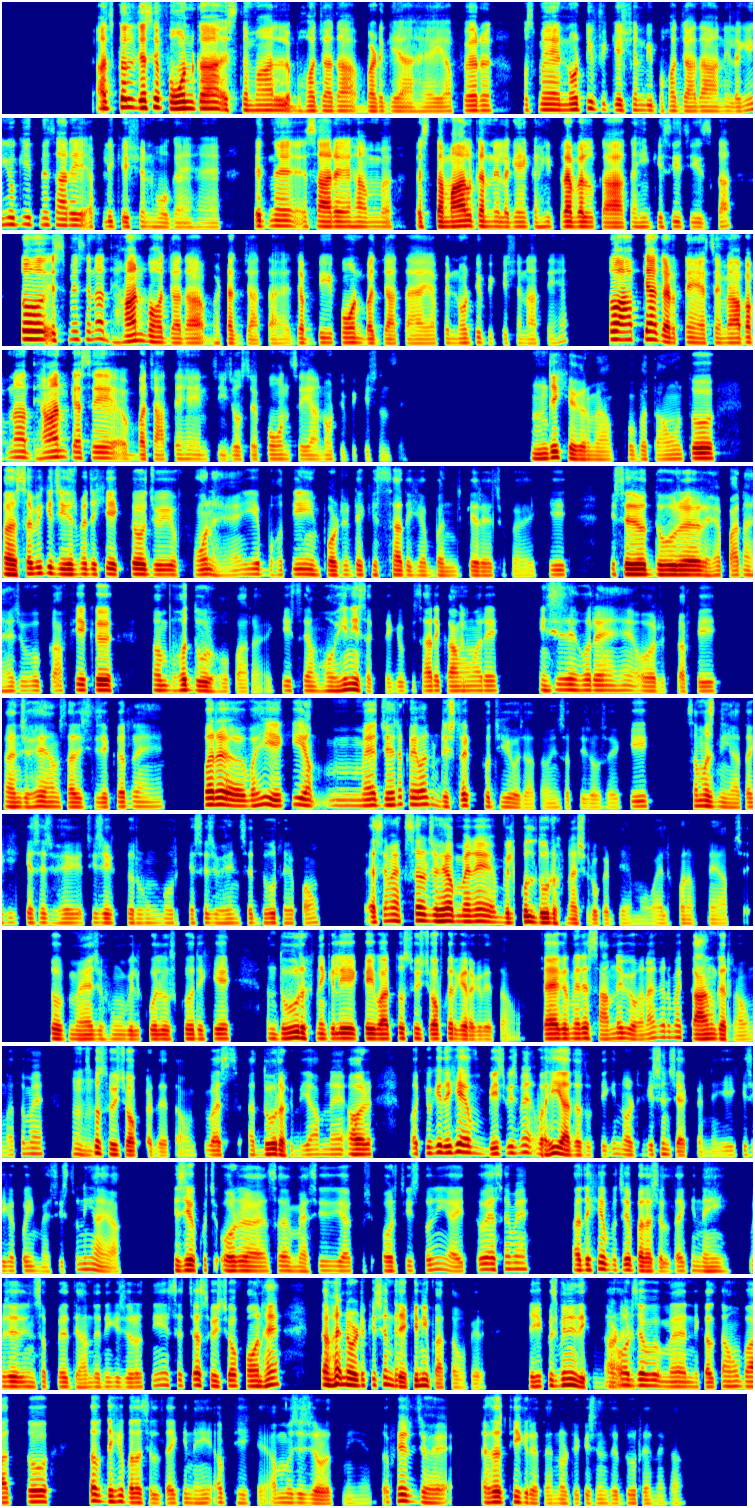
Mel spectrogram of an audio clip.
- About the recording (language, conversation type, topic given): Hindi, podcast, फोन और नोटिफिकेशन से ध्यान भटकने से आप कैसे बचते हैं?
- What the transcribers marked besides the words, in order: in English: "नोटिफ़िकेशन"; in English: "एप्लीकेशन"; in English: "ट्रैवल"; in English: "नोटिफ़िकेशन"; in English: "नोटिफ़िकेशन"; in English: "इम्पोर्टेंट"; in English: "डिस्ट्रैक्ट"; in English: "नोटिफ़िकेशन"; laughing while speaking: "तो मैं"; in English: "नोटिफ़िकेशन"; in English: "नोटिफ़िकेशन"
